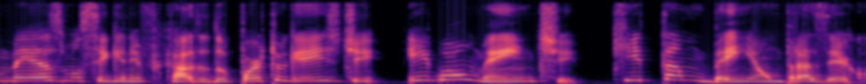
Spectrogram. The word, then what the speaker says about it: igualmente: Muito cuidado com a pronúncia do L. Apesar de a gente ter o mesmo significado do português, não vamos falar igualmente, onde o L tem som de U, como igual. No espanhol, o L vai ter som de L mesmo, como na palavra lápis.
